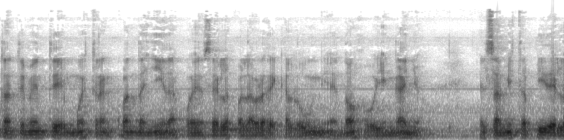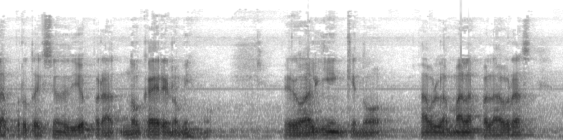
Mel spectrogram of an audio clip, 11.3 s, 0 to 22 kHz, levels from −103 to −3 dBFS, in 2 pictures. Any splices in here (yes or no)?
no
